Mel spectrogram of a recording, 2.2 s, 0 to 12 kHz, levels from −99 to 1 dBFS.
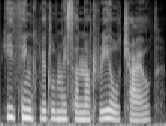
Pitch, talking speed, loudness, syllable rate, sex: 200 Hz, 190 wpm, -16 LUFS, 4.4 syllables/s, female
